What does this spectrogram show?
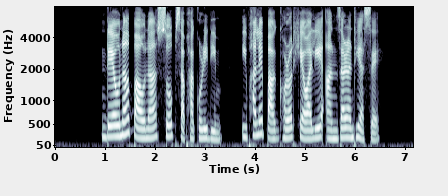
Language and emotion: Assamese, neutral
